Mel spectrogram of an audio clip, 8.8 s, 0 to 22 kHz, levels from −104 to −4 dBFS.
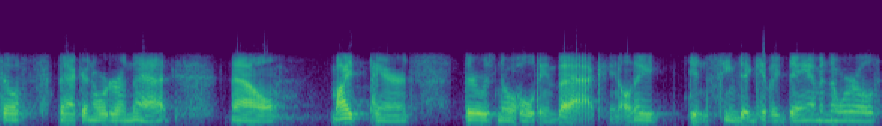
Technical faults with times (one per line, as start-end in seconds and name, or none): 0.00-8.82 iLBC codec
